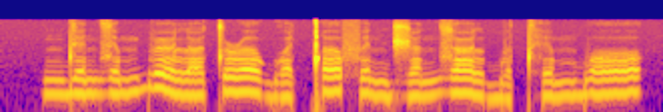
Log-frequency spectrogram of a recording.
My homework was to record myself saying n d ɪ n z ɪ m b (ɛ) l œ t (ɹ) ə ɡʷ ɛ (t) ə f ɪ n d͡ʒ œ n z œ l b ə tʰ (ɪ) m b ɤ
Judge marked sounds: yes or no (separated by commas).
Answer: no, yes, no, yes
